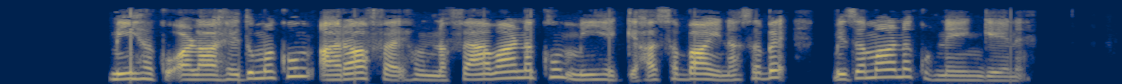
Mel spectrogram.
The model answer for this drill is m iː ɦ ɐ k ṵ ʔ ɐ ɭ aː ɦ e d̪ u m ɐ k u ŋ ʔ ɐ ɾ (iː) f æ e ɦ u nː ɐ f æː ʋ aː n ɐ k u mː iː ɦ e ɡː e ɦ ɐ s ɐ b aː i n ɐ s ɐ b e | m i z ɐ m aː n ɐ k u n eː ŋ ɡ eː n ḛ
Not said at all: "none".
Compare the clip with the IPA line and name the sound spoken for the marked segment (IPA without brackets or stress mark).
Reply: aː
